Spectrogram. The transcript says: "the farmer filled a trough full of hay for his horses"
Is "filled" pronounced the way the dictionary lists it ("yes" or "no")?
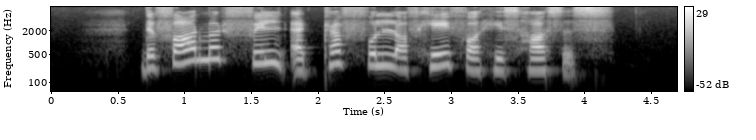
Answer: yes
